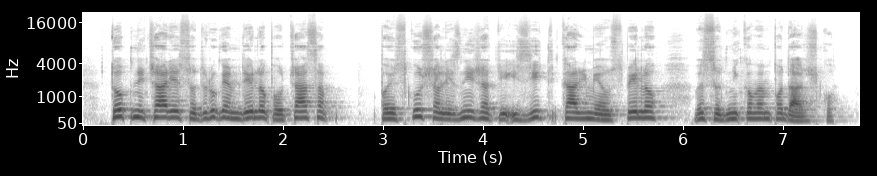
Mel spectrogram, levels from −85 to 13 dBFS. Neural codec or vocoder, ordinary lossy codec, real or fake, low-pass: none; none; real; none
